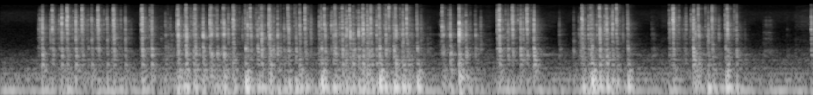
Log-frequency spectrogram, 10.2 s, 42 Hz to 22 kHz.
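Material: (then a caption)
Plastic. Fingertips of both hands type on a 7Keys full-size, typewriter-style retro mechanical keyboard with a solid body, round plastic keycaps on a dark metal plate, and a wooden-looking frame. Rapid bursts of bright, clicky keystrokes come in short runs separated by brief pauses, with a low thump under each press. The keys snap quickly with almost no ring.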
